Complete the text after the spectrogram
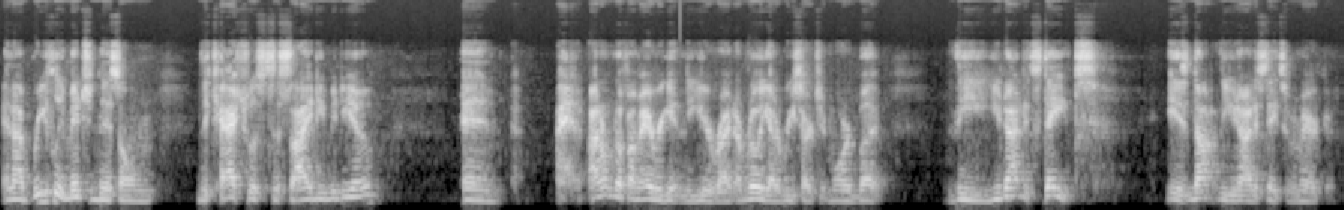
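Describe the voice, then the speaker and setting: A man's voice: low-pitched, normal speed, fairly bright tone, highs cut off, a little hiss or hum. A man hosting his own podcast alone, chatting unscripted and opinionated, rambling with many restarts and fillers. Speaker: podcast host. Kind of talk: unscripted solo podcast chat.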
